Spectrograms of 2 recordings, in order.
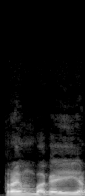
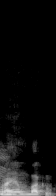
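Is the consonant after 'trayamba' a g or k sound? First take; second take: g; k. First: The word is said with a g sound. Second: The word is said with a k sound. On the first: The speaker calls it right. "ఇది త్రయంబగై అంటారు దాన్ని" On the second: The speaker calls it wrong. "ఇది త్రయంబకం గాదండి"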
